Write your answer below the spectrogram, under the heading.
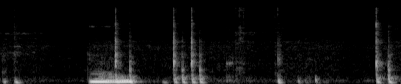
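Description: Typing on a computer keyboard: irregular keystrokes, a few at a time, as a command is entered. A short hum of voice comes about a second in.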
